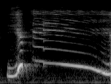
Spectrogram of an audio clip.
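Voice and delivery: very high excited squeal; yelled cheer. A narrator's reading. Froggy cheering about the snowman, high yell. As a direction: cheer like a delighted kid. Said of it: "yelled Froggy".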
